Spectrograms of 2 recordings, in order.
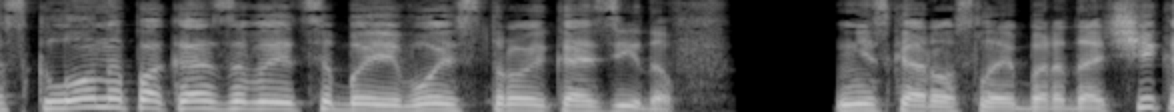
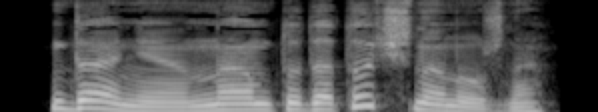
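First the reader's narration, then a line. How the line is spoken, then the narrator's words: Timid question. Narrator (Russian): робко спрашивает Лена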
